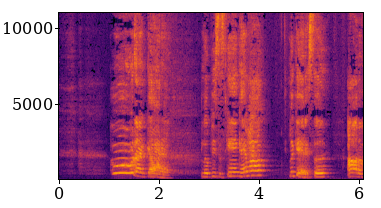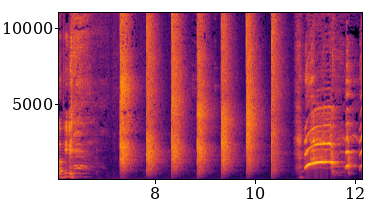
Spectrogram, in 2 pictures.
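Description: A man laughs loudly and heartily in bursts close by.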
